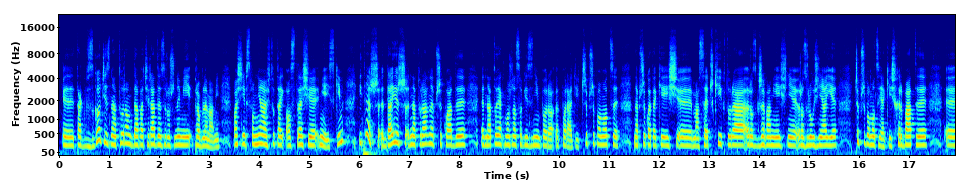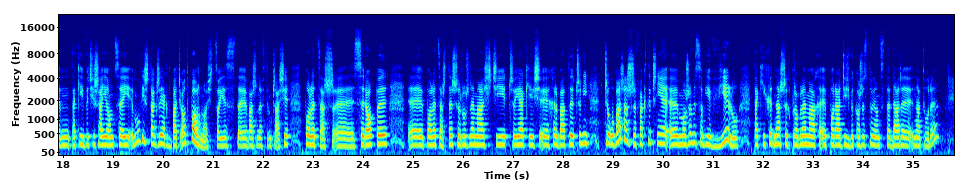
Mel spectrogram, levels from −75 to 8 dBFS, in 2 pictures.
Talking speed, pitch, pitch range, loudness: 145 wpm, 205 Hz, 195-220 Hz, -21 LUFS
